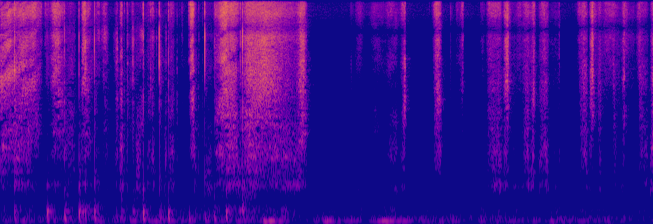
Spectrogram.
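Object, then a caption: Paperback book with glossy cardstock cover. Fingertips and short nails tap and scratch the glossy cardstock cover of a paperback novel held flat, a solid block of paper. Bright, crisp taps and rasping scratches come in quick irregular bursts, with a louder stretch of steady scratching before the sound drops to softer, sparser tapping.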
